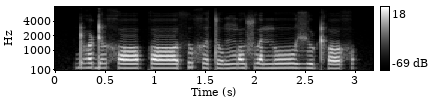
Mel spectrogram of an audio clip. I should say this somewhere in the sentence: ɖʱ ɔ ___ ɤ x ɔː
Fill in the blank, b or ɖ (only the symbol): ɖ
